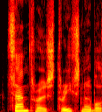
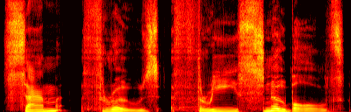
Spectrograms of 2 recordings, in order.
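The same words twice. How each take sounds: First: The sentence is said very fast. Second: The sentence is said at a moderate speed.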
